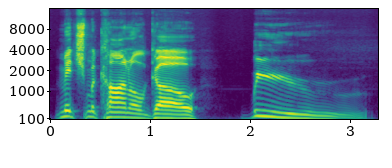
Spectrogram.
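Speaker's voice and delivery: slow, low power-down sound. Retold or imitated. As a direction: let the words wind down like a dying computer. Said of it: "the old school eighties power down noise".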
